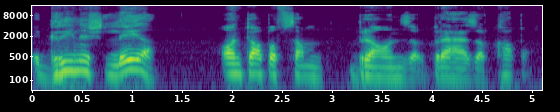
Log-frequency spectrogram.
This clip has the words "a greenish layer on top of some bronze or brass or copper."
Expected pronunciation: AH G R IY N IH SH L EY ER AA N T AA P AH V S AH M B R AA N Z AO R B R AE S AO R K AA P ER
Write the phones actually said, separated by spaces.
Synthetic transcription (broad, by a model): G R IY N IH SH L EY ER AA N T AA P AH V S AH M B R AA N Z AO R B R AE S AO R K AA P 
